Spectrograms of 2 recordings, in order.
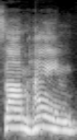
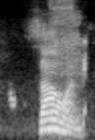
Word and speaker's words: Samhain: You know, not pronounced Samhain, bitches. Samhain.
